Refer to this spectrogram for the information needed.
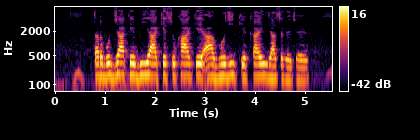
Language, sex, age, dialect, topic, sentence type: Maithili, male, 25-30, Bajjika, agriculture, statement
